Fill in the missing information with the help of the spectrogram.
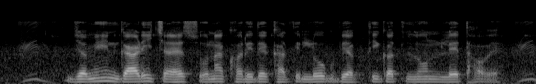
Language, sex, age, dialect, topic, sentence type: Bhojpuri, male, 18-24, Northern, banking, statement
